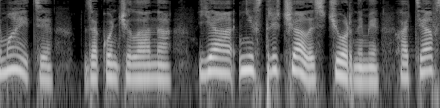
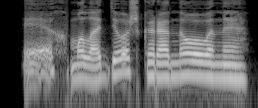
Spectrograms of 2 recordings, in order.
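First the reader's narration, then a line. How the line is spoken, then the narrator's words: Professor's sigh. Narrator (Russian): вздохнул профессор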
